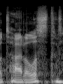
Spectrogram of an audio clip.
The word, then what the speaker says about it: Titleist: Oh, Titleist.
